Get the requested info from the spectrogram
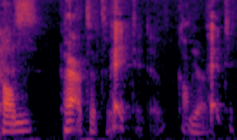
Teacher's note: So the strongest syllable is pet.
